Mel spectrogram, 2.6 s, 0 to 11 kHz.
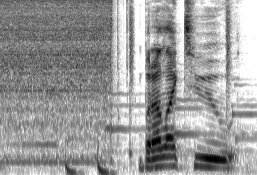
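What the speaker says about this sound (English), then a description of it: "I'm using a 1/4 inch drill bit" A short burst of whirring drill motor noise from a quarter-inch bit drilling a Hot Wheels die-cast toy car opens, then cuts off as a person begins speaking.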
